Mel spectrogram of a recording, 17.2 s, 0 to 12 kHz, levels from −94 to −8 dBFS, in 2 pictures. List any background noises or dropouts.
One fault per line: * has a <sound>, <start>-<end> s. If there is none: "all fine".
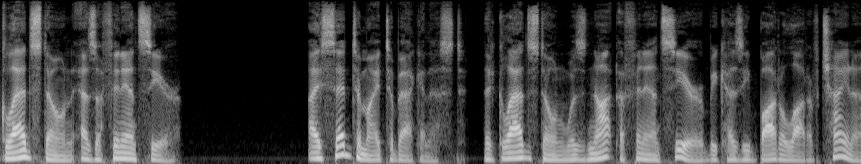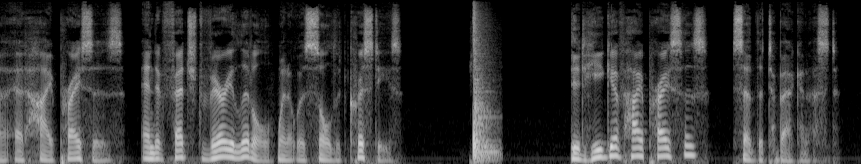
* has a thud, 13.3-13.6 s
